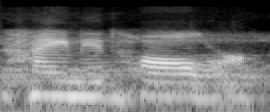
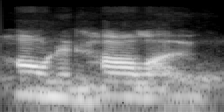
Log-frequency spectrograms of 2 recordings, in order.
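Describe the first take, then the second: First: The name is said in a local rural dialect. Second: The name is said in standard pronunciation.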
